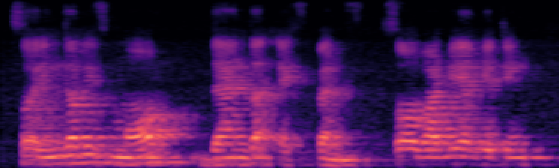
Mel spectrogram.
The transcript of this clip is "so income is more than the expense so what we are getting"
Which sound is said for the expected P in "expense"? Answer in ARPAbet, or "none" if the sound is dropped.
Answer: P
